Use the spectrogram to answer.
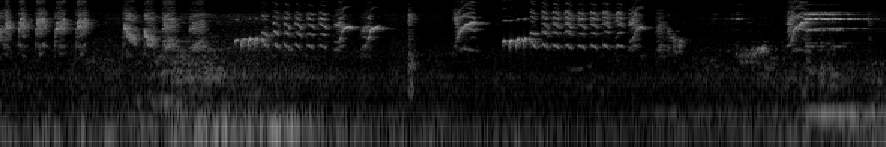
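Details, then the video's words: White-rumped shama youngster practising song: loud bursts of rapid high chips alternate with buzzy trilled runs and brief whistled slurs, separated by short pauses; a faint low rumble lies underneath. "murai batu pastol belajar bunyi"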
